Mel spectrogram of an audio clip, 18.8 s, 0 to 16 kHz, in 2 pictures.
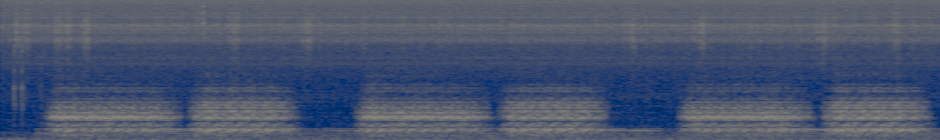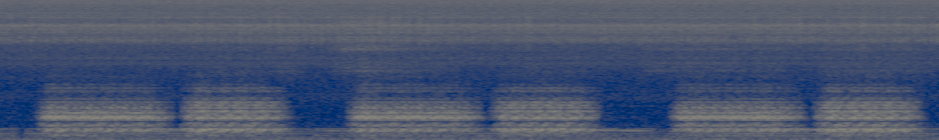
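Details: Bronchovesicular breath sounds: regular breathing at about 18 breaths a minute, with inhalation and exhalation of equal length, normal bronchovesicular sounds.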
